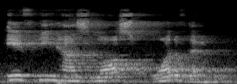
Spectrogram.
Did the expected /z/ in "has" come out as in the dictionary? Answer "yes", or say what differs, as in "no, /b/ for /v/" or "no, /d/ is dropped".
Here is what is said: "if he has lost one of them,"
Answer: yes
